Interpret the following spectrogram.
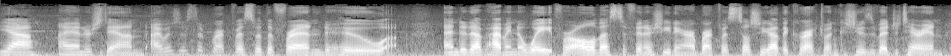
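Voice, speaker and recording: In an American accent, a woman with an unremarkable speaking voice and fairly low pitch talks at a fairly quick pace with fairly even intonation. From California. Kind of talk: casual chat. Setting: outdoors, city park.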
